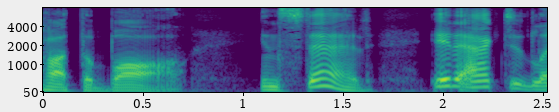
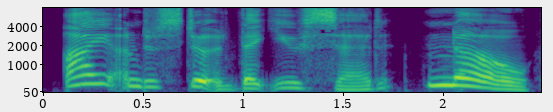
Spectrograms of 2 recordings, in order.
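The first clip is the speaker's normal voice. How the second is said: lightly stilted, higher robot; 7 semitones higher, 4 dB louder than usual. A narrator's reading. Robot misunderstanding the boy, lightly mechanical voice. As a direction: answer like a literal-minded machine.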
